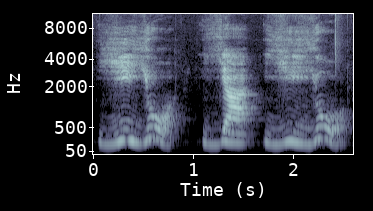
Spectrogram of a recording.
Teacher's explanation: е, not stressed, pronounce it as и.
